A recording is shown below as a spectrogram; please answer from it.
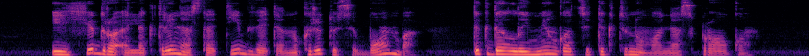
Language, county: Lithuanian, Klaipėda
